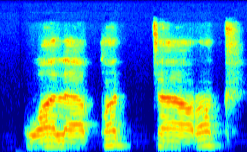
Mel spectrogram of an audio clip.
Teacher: karena tempat hurufnya sama, jadi seolah-olah da-nya ini kita samarkan, tapi bukan dihilangkan ya. Walaqad tarok, dan nggak boleh dikol-kolahkan ya, walaqad tarok. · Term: mutaqaribain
